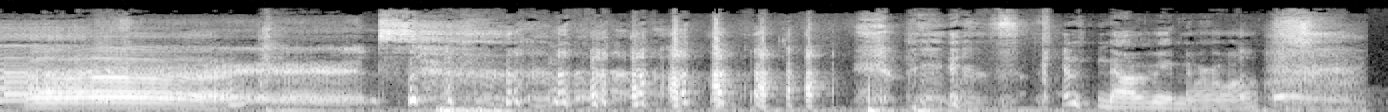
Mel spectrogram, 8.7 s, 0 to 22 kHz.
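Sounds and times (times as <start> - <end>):
people groaning together: 0.0 - 3.8
laughter: 2.5 - 6.4
speech: 7.0 - 8.3.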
